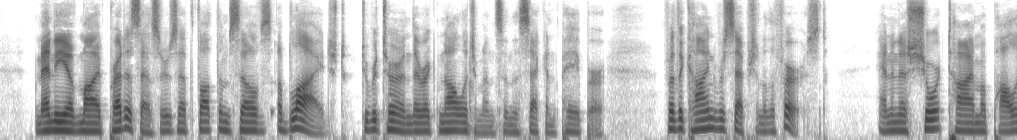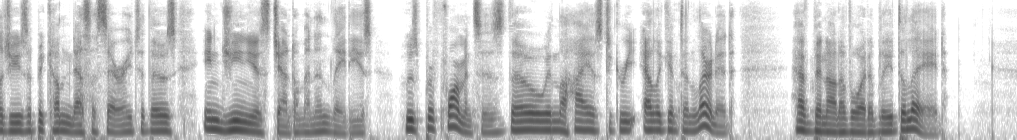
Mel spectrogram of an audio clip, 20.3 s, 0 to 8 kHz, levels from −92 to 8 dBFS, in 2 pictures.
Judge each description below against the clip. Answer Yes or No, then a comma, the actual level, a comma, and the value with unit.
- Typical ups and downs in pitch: Yes, average, 3.5 semitones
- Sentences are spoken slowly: No, average, 160 wpm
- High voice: No, low, 130 Hz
